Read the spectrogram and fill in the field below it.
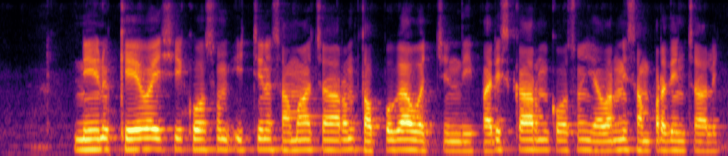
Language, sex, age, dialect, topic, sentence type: Telugu, male, 18-24, Utterandhra, banking, question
